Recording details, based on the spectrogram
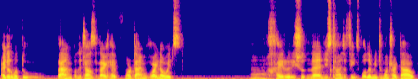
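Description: Gameplay host, low register, expressive read-aloud with casual asides, faint noise behind. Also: normal speed. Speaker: gameplay host reading a visual novel aloud. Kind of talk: expressive reading of game text with casual commentary. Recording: clear background noise.

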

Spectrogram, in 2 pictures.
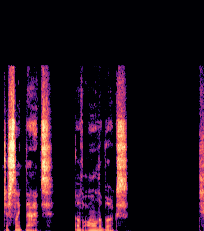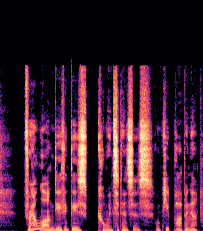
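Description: Slow, gravelly man voicing a seductive vampire hypnotist. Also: mid-range voice, no room sound, studio quality, full character voice. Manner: slow, soothing, teasing, softly commanding. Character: seductive, possessive male vampire hypnotist, calm and doting. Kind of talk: intimate ASMR hypnosis roleplay.

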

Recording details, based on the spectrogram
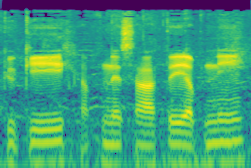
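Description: Chatty vlogger, low voice. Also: male voice, level tone, measured pace, a bit bright. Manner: chatty, addresses viewers as brother and friends. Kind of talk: casual vlog chat to camera. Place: outdoors by a road at dawn, later indoors in a room.

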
